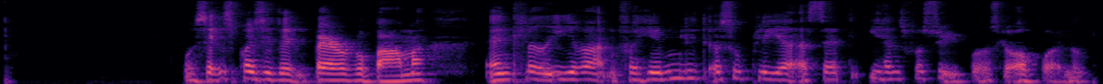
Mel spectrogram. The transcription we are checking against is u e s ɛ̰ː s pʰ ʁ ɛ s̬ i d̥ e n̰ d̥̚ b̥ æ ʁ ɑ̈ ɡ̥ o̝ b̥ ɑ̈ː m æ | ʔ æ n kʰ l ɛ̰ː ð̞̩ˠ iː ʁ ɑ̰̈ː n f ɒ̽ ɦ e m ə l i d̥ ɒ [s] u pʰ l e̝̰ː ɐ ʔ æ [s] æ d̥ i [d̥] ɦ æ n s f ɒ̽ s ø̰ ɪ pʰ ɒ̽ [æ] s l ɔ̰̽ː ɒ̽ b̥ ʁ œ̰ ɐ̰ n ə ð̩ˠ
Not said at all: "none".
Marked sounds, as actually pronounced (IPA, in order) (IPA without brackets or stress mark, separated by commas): s, s, none, æ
